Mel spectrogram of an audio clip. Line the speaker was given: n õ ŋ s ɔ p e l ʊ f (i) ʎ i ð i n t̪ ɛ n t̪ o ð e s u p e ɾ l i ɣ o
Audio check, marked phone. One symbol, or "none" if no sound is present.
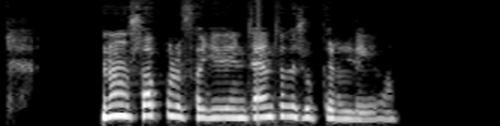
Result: a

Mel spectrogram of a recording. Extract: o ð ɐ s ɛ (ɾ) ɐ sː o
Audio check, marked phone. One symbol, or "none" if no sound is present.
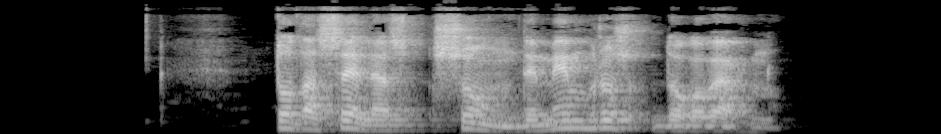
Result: l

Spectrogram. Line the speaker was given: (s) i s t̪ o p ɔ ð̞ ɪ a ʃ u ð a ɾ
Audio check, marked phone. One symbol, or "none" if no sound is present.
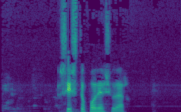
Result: s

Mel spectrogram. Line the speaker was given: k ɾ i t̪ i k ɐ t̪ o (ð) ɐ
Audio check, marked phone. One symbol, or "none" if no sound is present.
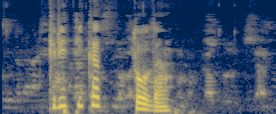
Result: ð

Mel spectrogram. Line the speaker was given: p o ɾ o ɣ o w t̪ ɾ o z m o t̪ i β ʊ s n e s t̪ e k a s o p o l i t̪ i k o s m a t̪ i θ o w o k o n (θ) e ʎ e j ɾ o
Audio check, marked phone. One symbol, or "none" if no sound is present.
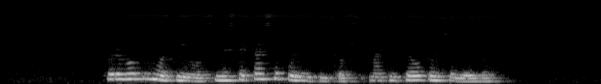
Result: s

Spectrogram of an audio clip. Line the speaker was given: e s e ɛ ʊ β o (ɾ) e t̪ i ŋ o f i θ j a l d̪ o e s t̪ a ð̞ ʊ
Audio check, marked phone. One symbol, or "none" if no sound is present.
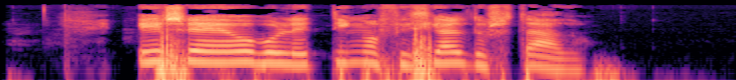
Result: l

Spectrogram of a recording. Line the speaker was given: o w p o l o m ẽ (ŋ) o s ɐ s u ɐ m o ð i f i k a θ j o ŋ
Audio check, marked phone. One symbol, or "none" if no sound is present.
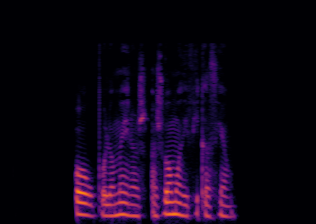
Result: n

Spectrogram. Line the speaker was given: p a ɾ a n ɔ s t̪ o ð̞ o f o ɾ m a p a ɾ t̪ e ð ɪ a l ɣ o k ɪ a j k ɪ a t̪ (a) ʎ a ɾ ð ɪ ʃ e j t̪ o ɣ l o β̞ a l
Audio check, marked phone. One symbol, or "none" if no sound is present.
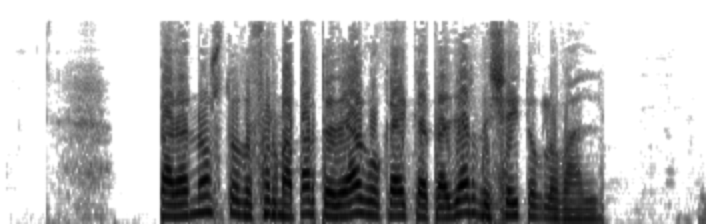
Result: a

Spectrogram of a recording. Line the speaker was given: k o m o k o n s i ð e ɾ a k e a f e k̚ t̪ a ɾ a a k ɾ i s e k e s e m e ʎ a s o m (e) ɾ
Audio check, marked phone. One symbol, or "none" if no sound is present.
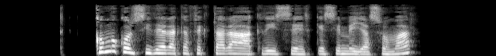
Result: a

